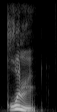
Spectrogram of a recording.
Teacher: یہ قاف موٹا ہے، اس کو کل نہیں پڑھنا، باریک والا کاف نہیں پڑھنا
